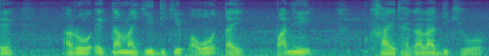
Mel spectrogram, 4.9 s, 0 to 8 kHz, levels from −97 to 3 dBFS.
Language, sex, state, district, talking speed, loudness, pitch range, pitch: Nagamese, male, Nagaland, Dimapur, 135 wpm, -19 LUFS, 85-95 Hz, 90 Hz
